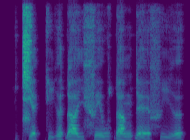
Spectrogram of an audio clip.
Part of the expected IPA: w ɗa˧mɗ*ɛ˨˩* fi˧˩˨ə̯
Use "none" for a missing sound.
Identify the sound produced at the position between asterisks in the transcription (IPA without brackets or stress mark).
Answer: ɛ˧˩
